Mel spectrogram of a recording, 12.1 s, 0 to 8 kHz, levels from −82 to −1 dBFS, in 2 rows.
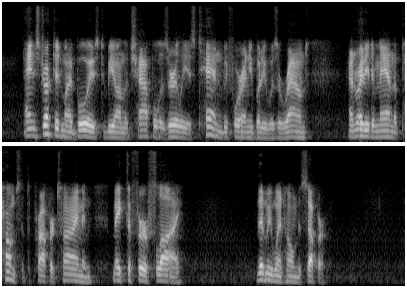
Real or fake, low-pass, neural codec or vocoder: fake; 7.2 kHz; codec, 16 kHz, 0.9 kbps, LongCat-Audio-Codec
